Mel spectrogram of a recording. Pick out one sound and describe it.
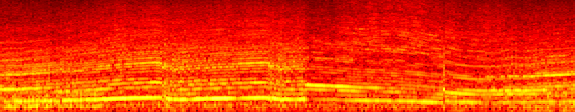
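A racing car engine screams at high revs, rising in pitch.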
